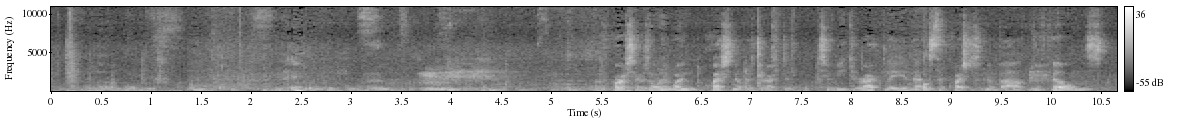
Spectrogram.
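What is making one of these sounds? A man speaks into a microphone, heard through a loudspeaker in an echoing room.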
